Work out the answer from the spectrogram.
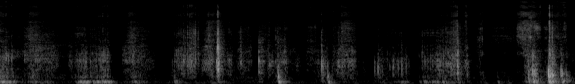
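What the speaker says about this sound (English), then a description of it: "I'm just going to grab my scissors and I'm going to go ahead and I'm going to cut" Repeated close-up snips and scraping of scissors cutting through paper, in irregular bursts with short pauses, while making a mini album.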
